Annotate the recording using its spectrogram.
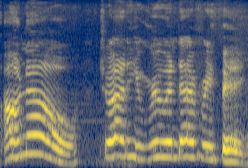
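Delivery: hammed-up dismay at the sister; mock outrage.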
